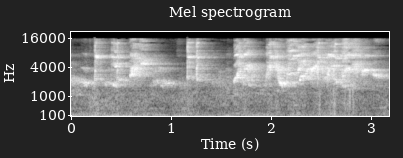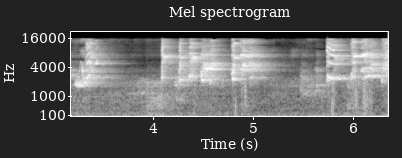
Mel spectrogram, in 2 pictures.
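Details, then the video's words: Lovebirds in breeding season chattering in shrill twittering phrases of about a second each, repeated with short gaps, some clicks audible between calls. "Love birds singing and movements"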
